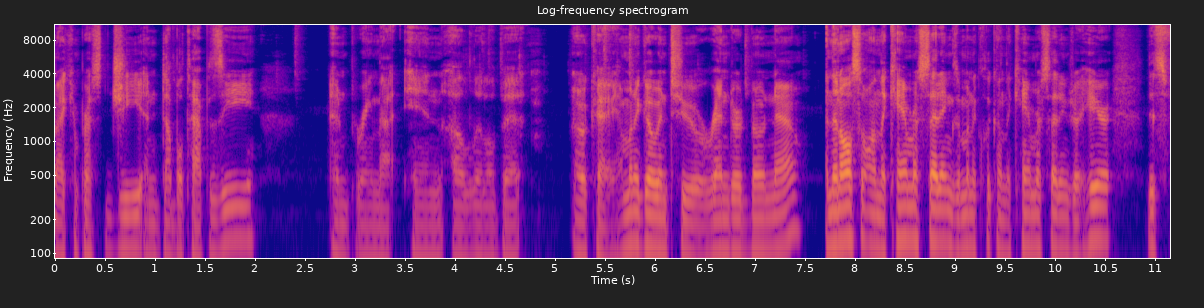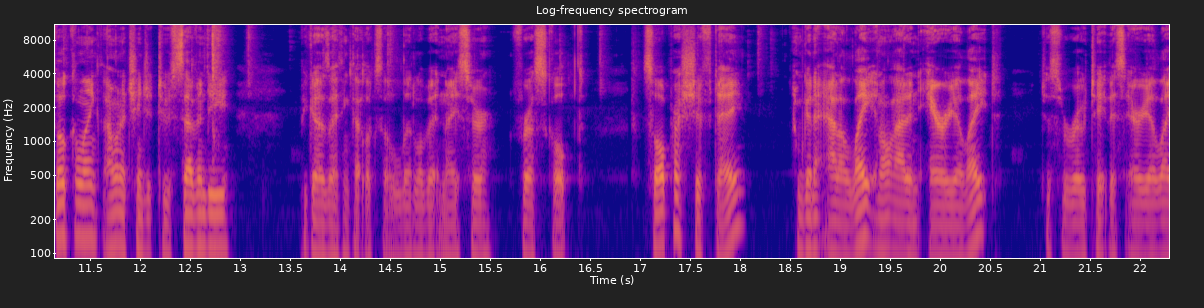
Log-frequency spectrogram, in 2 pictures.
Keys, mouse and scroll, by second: 3.9 shift+middle click, 4.2 g, 9.1-13.6 drag, 13.6 g, 21.3 g.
